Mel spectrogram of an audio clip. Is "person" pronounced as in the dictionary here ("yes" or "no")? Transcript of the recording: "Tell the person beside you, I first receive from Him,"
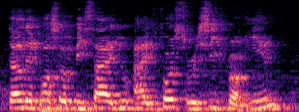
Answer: no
